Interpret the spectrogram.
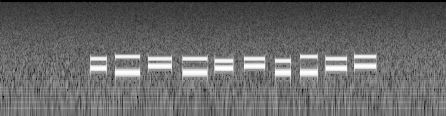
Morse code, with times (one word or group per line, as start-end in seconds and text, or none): none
